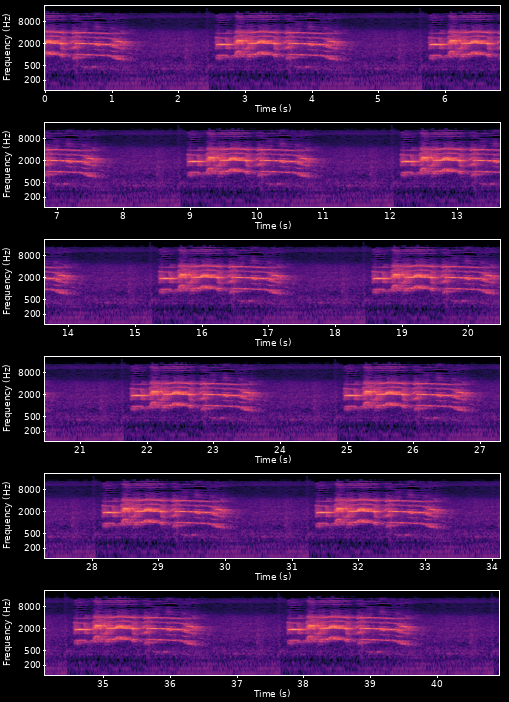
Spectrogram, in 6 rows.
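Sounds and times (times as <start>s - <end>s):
rooster crowing: 0.0s - 1.4s, 2.6s - 4.6s, 5.8s - 7.8s, 9.0s - 11.0s, 12.2s - 14.2s, 15.4s - 17.4s, 18.6s - 20.6s, 21.8s - 23.8s, 25.0s - 27.0s, 28.2s - 30.2s, 31.3s - 33.4s, 34.5s - 36.6s, 37.7s - 39.8s.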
